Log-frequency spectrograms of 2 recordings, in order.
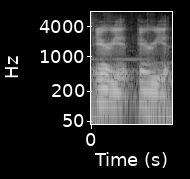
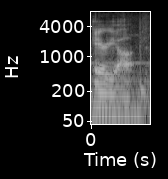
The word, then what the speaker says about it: Ariat: One of my favorite facts is they're named after Secretariat. And that's how you pronounce the name. Because if you pronounce Secretariat Ariat, pronounce Secretariat, you pronounce Ariat, not Ariat.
